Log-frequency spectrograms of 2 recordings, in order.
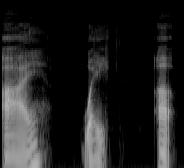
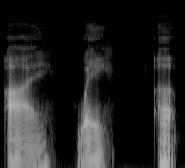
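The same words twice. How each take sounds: The two takes are said the same way.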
